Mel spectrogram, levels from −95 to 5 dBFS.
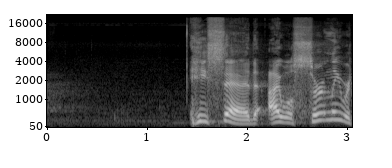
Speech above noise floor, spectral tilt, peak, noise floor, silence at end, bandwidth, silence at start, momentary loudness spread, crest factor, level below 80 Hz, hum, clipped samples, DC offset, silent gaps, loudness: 42 dB; -2.5 dB/octave; -8 dBFS; -67 dBFS; 0 s; over 20 kHz; 1.4 s; 7 LU; 20 dB; -78 dBFS; 60 Hz at -65 dBFS; under 0.1%; under 0.1%; none; -25 LUFS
